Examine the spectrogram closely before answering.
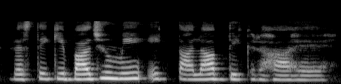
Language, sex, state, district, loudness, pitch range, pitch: Hindi, female, Assam, Kamrup Metropolitan, -17 LUFS, 230-250 Hz, 240 Hz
